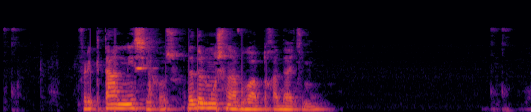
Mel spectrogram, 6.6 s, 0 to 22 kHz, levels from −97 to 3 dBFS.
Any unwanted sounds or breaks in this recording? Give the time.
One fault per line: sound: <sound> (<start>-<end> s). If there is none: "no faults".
no faults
